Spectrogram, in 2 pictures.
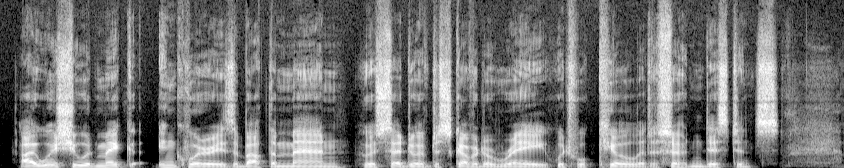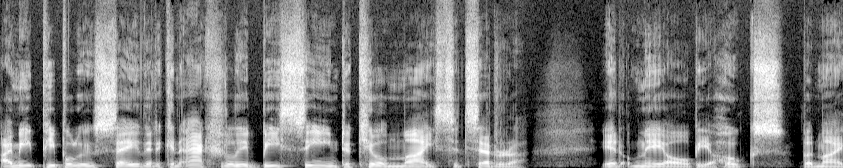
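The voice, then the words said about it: Winston Churchill impression. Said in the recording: “you do a Winston Churchill voice?”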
